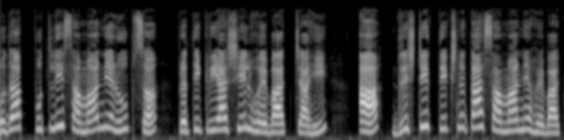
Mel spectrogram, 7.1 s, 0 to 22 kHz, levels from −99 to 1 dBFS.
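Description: Nothing in this speech recording points to a technical fault anywhere in its signal path.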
